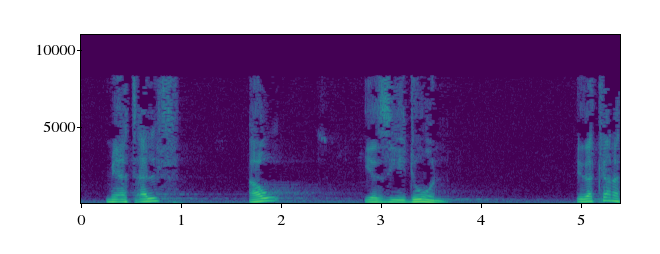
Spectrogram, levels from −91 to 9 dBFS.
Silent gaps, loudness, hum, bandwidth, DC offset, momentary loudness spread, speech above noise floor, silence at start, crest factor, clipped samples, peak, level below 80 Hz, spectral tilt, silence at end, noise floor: none; -27 LUFS; none; 8.8 kHz; 0.1%; 19 LU; 36 dB; 0.25 s; 16 dB; under 0.1%; -12 dBFS; -56 dBFS; -7.5 dB/octave; 0 s; -61 dBFS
